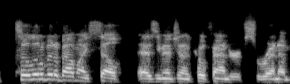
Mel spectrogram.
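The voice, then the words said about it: American accent. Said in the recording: “as you can tell, even though I'm UK-based, I do have an American accent.”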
